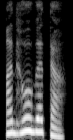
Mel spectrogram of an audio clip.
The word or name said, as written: ಅಧಿಗತ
